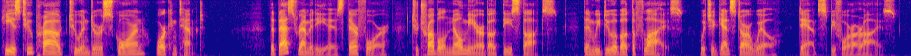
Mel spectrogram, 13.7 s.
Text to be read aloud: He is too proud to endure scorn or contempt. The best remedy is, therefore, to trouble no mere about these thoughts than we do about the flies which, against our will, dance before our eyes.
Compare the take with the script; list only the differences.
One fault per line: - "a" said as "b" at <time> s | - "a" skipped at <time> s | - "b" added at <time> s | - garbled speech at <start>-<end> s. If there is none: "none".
none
